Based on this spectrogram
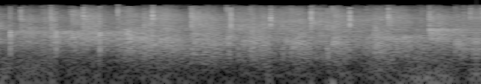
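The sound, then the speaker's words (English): A crowd claps steadily in a dense, even wash of applause, many hands blending into a continuous crackle with scattered sharper claps standing out. “And you can give a hand”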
